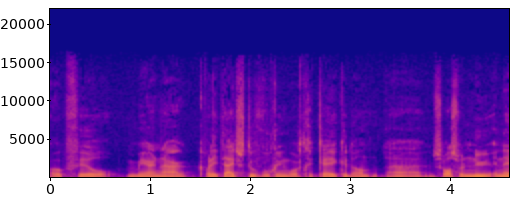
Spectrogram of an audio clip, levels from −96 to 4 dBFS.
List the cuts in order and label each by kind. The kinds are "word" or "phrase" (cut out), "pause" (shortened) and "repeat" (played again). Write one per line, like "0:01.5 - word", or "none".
none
